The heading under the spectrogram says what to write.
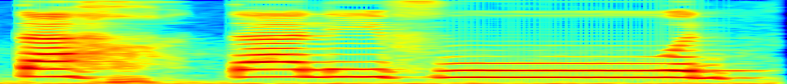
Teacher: پھر ہم نے یہاں پر خا کو پر پڑھنا ہے، فا کو تھوڑا سا لمبا کر کے پڑھنا ہے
